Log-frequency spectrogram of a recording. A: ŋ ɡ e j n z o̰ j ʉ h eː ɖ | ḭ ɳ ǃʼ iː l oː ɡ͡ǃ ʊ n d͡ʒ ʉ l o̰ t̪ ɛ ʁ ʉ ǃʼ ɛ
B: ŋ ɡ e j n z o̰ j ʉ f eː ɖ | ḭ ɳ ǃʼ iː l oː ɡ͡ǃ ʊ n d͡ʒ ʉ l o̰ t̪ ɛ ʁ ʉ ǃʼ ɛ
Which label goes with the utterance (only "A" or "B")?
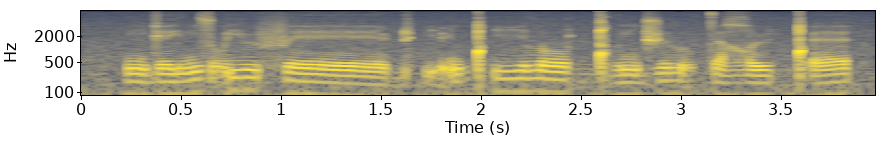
B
